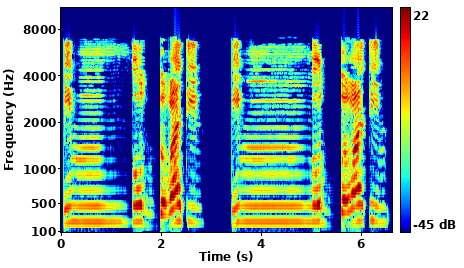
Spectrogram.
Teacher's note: the first noon is dropped and the meme fully merged into the meme.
